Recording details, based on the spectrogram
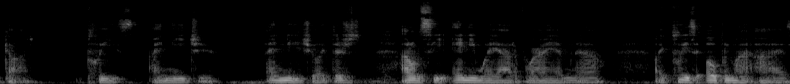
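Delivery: desperate, tearful crying voice. Retelling a past prayer to God: reenacting a desperate crying prayer. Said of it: "a desperate cry".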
